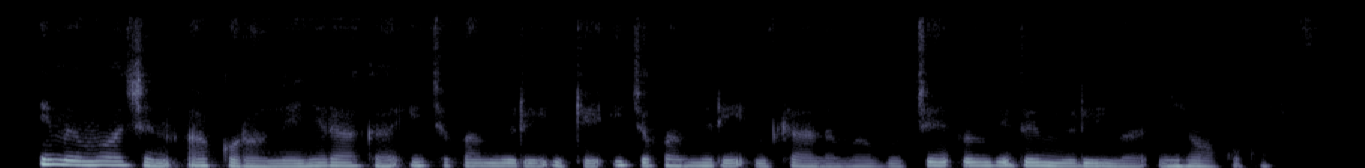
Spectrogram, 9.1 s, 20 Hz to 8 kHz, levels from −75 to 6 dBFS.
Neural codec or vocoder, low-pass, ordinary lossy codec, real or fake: codec, 24 kHz, 0.9 kbps, DualCodec; 7.2 kHz; AAC, 48 kbps; fake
